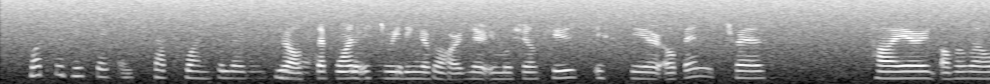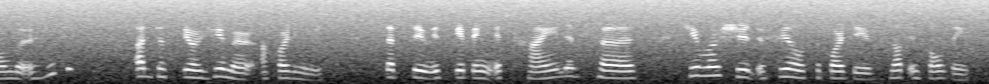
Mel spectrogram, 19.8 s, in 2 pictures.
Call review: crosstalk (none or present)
present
